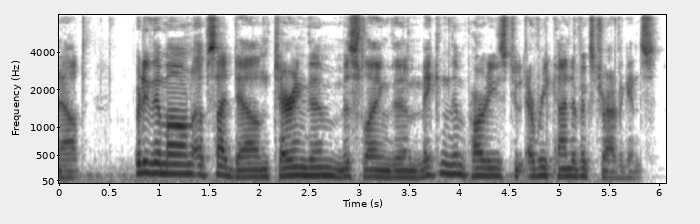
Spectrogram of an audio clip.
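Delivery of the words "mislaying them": plain reading voice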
